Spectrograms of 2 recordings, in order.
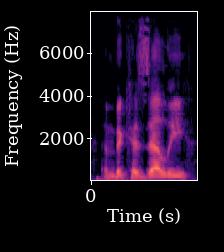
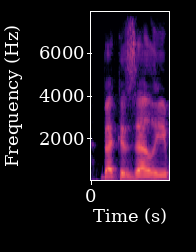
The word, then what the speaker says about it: Mbekezeli: I'm just going to leave the M off of it because his name is spelled with an MB at the front. And while I'm used to it with the Greek, it's more of a V, more of our soft B.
